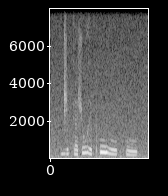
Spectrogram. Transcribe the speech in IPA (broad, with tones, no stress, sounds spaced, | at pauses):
d͡ʒ i˨ k ɛ˨ ʃ u˦ ɣ ɪ˨ pʰ ũ˦ v uː˨ kʰ ũ˨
